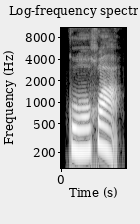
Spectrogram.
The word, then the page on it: 国画: guó huà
